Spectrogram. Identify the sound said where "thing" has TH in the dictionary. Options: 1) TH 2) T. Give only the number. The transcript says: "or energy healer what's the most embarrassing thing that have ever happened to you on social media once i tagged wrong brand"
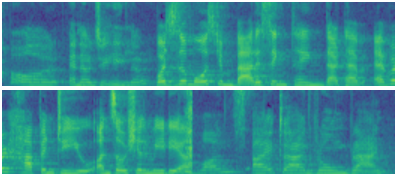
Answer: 2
